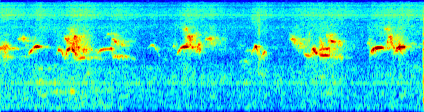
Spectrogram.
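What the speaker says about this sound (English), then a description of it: "The birds chirping and singing and stuff." Several birds chirp and sing outdoors in short bursts of bright, high tweets, spaced across the moment against a quiet background, with no talking.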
